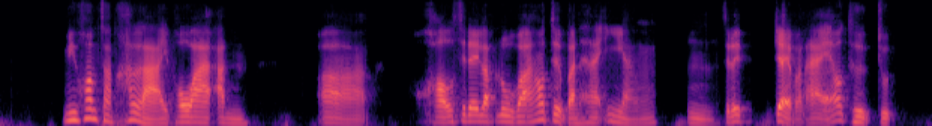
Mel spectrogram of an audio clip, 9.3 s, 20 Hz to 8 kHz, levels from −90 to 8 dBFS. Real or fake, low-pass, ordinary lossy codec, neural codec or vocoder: fake; none; none; codec, 16 kHz, 0.8 kbps, ZipCodec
